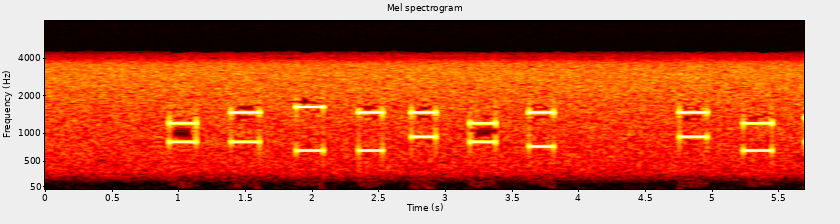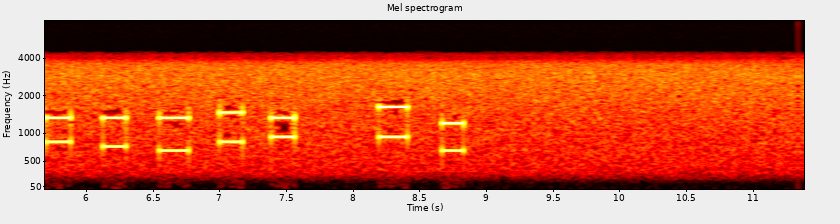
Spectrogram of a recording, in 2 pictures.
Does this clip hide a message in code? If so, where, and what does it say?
Yes: DTMF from 1.0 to 8.9 s, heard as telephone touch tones, dialled by hand, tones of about 190 ms, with phone line noise. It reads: 79A3#76 #185290 D1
